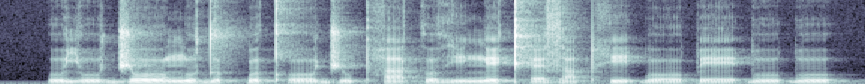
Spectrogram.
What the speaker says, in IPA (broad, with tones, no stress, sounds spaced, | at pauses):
u˨ j uː˨ d͡ʒ oː˦˨ ŋ u˦ d ʊ˦˨ k͡p ʊ˦ kʼ oː˨ d͡ʒ u˨ pʰ a˦˨ k ʊ˦ ɣ i˨˦ ŋ e˦ kʰ ɛ˨ z a˨ pʰ i˦˨ ɓ oː˨ p eː˨ ɓ uː˦ ɓ uː˦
